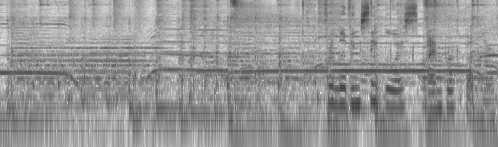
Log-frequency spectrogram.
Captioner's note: audience cheering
